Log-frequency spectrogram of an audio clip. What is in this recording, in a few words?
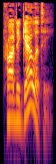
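"prodigality", English, British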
